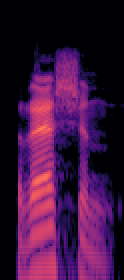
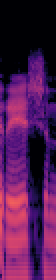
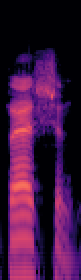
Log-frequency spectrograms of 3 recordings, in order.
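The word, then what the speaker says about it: ration: இந்த வார்த்தையினுடைய சரியான உச்சரிப்பு ரேஷன். ஆங்கிலேயர்களும் அமெரிக்கர்களும் இதை ரேஷன் என்று தான் உச்சரிக்கிறார்கள். இந்தியர்கள், சில இந்தியர்கள் இந்த வார்த்தையை ரேஷன் அப்படிங்கிறாங்க. சரியான உச்சரிப்பு ரேஷன்.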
